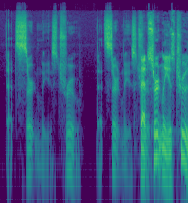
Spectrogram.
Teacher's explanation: the thought group actually starts on that but the next word after that actually goes up a little bit in pitch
